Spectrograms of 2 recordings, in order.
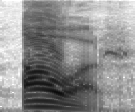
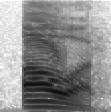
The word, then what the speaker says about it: hour: last for an hour notice the transition of the word our our okay so this letter here the letter H is not pronounced it is not pronounced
